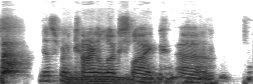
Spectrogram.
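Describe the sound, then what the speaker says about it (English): A dog gives a short bark at the start, then a person talks steadily over a quiet indoor background. "Excuse my dog."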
